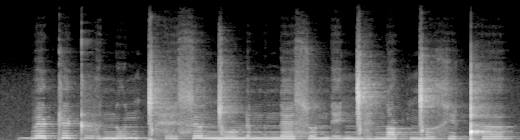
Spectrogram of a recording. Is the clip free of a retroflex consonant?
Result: no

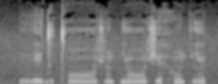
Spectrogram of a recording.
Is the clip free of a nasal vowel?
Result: no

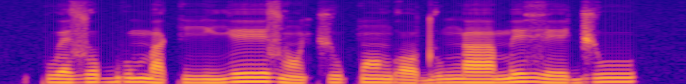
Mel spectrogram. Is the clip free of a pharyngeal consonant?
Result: yes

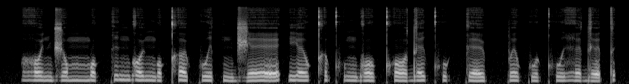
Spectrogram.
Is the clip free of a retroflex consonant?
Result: yes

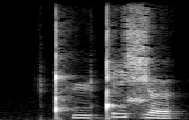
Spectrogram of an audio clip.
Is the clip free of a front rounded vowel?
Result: no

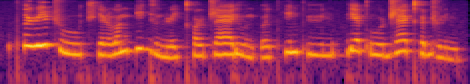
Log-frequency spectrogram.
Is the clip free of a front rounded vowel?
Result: no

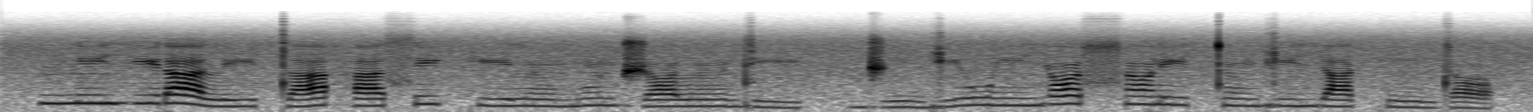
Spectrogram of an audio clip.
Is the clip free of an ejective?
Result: yes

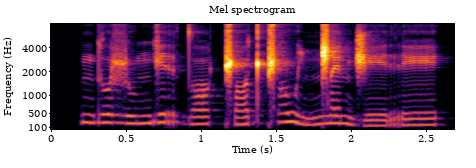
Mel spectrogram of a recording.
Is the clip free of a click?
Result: no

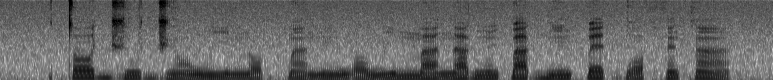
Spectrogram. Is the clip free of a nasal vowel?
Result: no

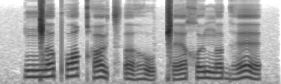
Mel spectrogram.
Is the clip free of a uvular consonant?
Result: no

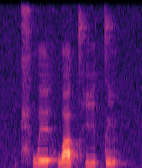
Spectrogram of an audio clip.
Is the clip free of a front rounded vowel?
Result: yes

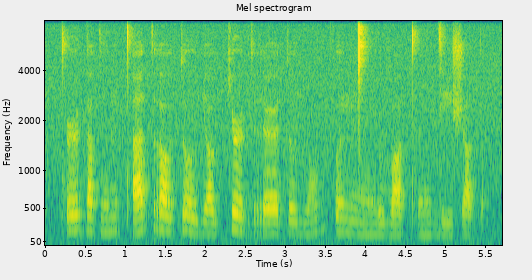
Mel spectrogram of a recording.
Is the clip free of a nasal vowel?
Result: yes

